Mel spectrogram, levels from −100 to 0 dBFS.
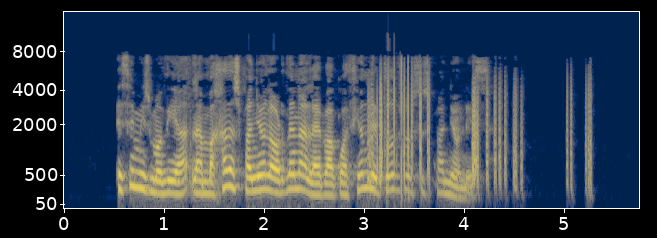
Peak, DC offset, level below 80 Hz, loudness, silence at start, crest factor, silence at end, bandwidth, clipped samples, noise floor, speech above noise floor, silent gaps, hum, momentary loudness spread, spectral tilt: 0 dBFS; under 0.1%; -68 dBFS; -16 LUFS; 0.5 s; 18 dB; 0.5 s; 8 kHz; under 0.1%; -49 dBFS; 33 dB; none; none; 19 LU; -5 dB/octave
